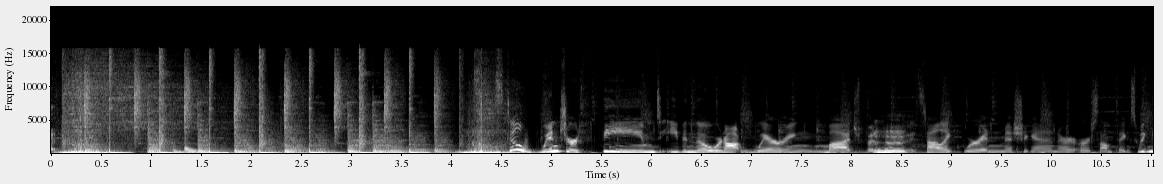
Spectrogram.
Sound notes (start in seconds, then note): 0.2 upbeat music; 4.0 whoosh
